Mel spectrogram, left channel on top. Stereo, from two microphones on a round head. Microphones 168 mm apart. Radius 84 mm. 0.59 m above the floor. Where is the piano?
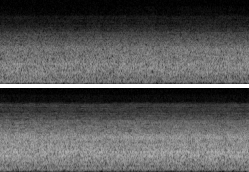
I don't hear a piano.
